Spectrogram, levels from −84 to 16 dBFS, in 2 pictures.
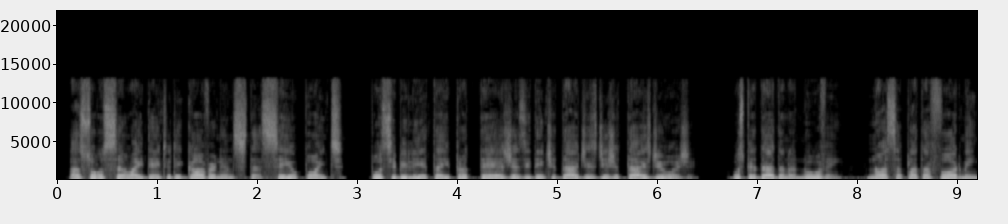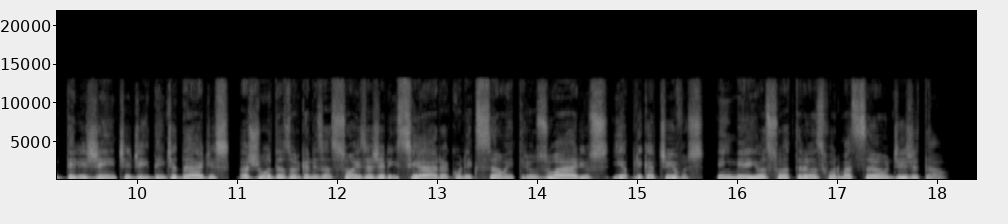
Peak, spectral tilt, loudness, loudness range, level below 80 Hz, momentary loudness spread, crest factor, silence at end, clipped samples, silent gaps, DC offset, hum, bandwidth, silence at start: -8 dBFS; -6 dB/octave; -23 LUFS; 1 LU; -48 dBFS; 7 LU; 14 dB; 0.35 s; under 0.1%; 2.89-3.11 s, 6.41-6.69 s, 10.92-10.99 s, 15.67-15.73 s; under 0.1%; none; 13 kHz; 0.1 s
